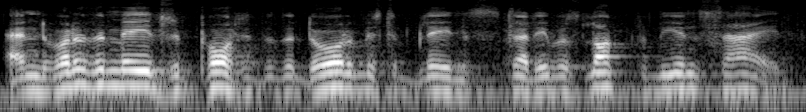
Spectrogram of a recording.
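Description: An actor playing a formal, deferential butler in a 1940s radio drama. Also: male voice, mid-range voice, a little fast, breathy edge, natural voice, poor audio. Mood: deferential, grave.

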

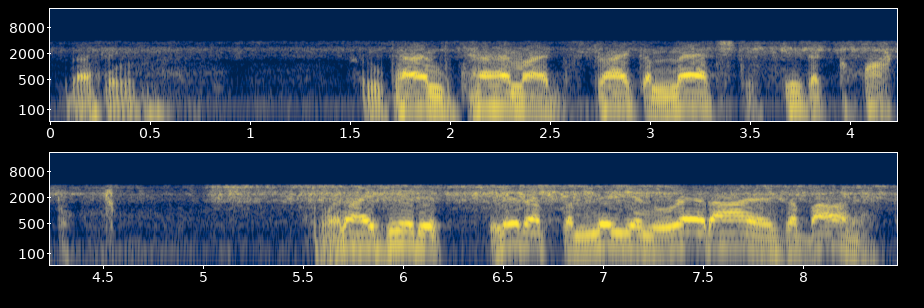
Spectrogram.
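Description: An actor playing a desperate, weary lighthouse keeper, narrating dramatically and deliberately in old-time radio horror style. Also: male voice, sits low, exaggerated voice. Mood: urgent horror. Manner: dramatic, deliberate, hushed to urgent swells. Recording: tinny, band-limited vintage radio recording.

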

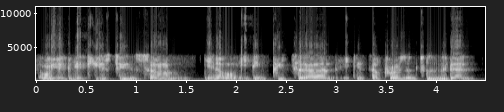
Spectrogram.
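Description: A young man from Uganda, a pro soccer player telling his story in a relaxed interview, full of "you know" fillers, heard over what sounds like a phone line. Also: deep voice, fairly quick, gravelly, husky. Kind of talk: casual interview chat.

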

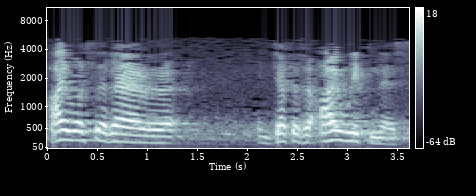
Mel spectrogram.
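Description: A man from Finland with a Finnish accent, an assistant pastor giving a halting, earnest religious testimony. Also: high voice. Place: large reverberant meeting hall. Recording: muffled, echoing hall recording, faint noise.

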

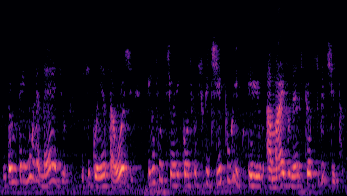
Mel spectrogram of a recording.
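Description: A man's voice: fairly high pitch, expressive, fairly quick. A man, a physician and researcher, patiently explaining as a guest in an interview with everyday examples. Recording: distant, echoey, phone-like remote audio.

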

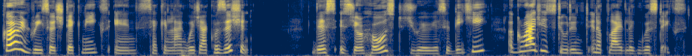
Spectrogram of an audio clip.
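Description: A young woman, a graduate student, hosting an educational podcast, explaining in a measured way and speaking directly to parents. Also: mid-range voice, a bit bright, clear, resonant tone. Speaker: podcast host; graduate student in applied linguistics. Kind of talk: scripted educational podcast talk.

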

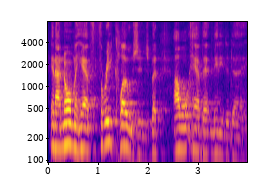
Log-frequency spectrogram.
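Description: A pastor in his sixties preaching a sermon, repeating phrases as he swells loud, then dropping very soft. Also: medium pitch, normal speed. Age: 60s. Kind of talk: sermon with storytelling. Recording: echoey church room.

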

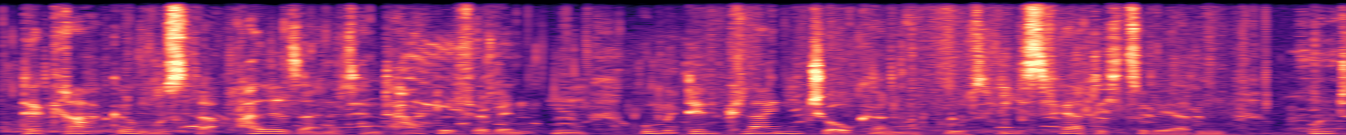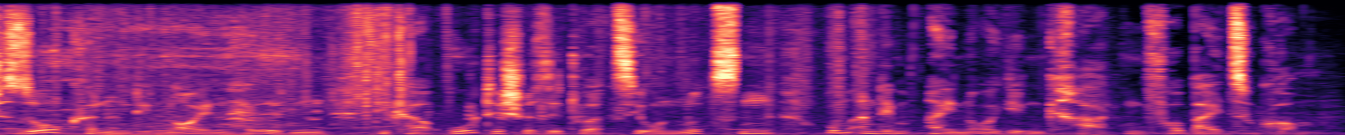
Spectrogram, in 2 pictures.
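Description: A man reading scripted narration for an audio play. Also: medium pitch. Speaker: narrator and sound designer.

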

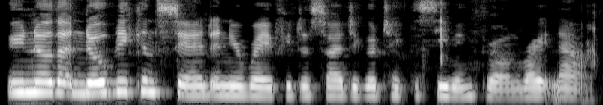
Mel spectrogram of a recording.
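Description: A woman's voice: medium pitch, flat delivery, fast talker, mellow, lightly acted. Darkstalker, a woman doing a menacing dragon king. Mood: cold. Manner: growling, clipped, icy. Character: menacing ancient male dragon king, cold and cruel.

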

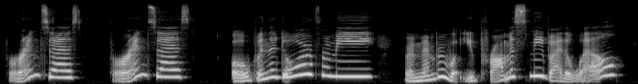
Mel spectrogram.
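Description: A woman's voice: very high voice, wildly swooping pitch, a little slow, pitched above the performer's own voice, exaggerated voice. A woman voicing a small male talking frog from a storybook, eager and insistent, who punctuates speech with ribbits. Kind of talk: storybook character voice.

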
